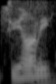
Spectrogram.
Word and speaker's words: Gianni: Oh, no, it's Gianni, like Gianni.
